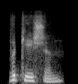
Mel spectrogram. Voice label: "vacation", Indian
